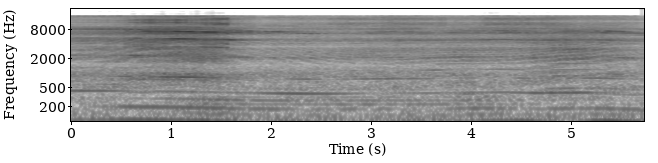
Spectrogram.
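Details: Trex 450 RC helicopter test flight after a crash, fitted with a Common-Sense RC TR450-35 3500kv 500-watt motor, 13t pinion and a smaller lipo: high steady whine over the rotor whir, strongest at early spool-up; bad, squealing main bearing.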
